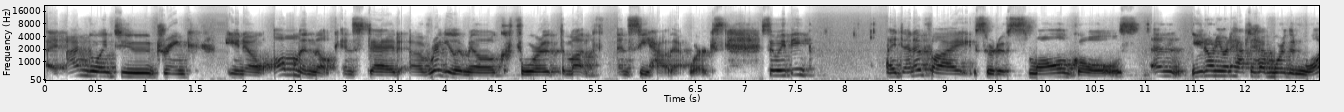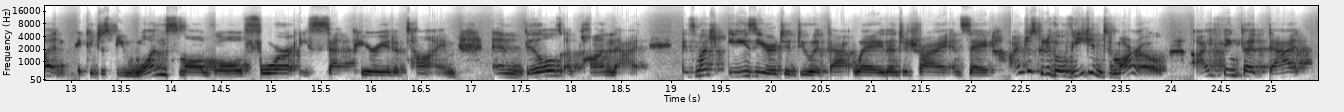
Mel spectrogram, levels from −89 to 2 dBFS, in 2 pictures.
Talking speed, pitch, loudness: 185 wpm, 230 Hz, -10 LUFS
